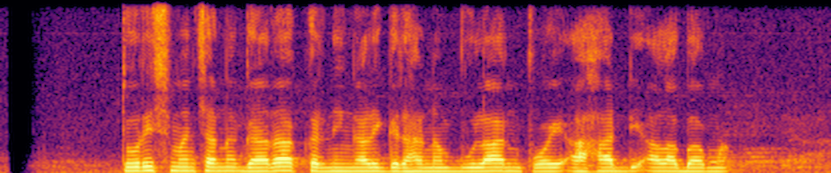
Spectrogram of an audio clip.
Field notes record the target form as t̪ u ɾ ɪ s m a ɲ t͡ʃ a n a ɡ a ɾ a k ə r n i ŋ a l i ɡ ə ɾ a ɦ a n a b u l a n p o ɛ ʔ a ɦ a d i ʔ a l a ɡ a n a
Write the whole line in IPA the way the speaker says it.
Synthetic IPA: t̪ u ɾ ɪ s m a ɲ t͡ʃ a n ə ɡ a ɾ a k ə r n i ŋ a l i ɡ ə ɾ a ɦ a n a b u l a n p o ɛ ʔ a ɦ a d i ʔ a l a b a m a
